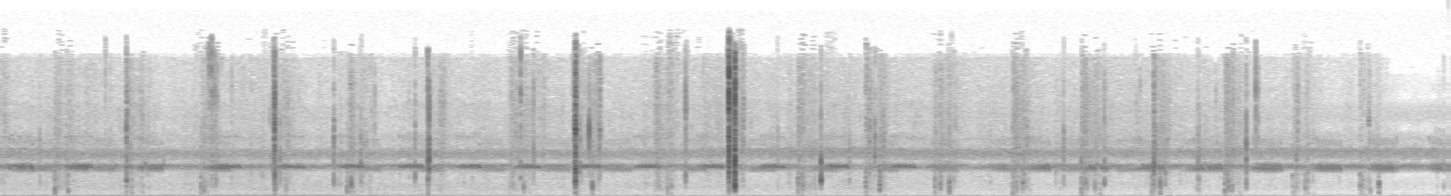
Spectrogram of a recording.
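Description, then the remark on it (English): Crickets chirp in the dead of night in a steady, continuous high-pitched drone, joined by scattered sharp clicks and a faint low rumble early on, with passing cars, and no voices present. “You lay there during the dead of night, restless, still waiting as the crickets and the sounds of the passing cars fill your ears.”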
